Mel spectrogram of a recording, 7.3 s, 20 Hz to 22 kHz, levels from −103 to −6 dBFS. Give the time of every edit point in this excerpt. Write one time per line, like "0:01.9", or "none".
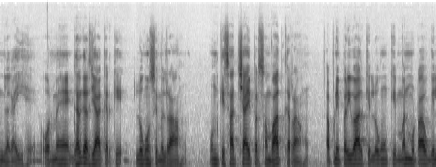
none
